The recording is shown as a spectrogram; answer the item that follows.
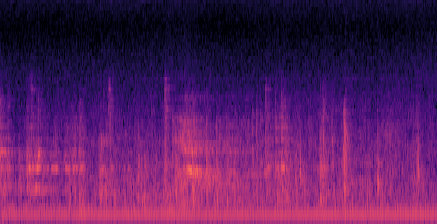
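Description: Paper rustling with small knocks and clicks as a man settles into a desk chair and shuffles papers on the desk. A steady low hum runs underneath.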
